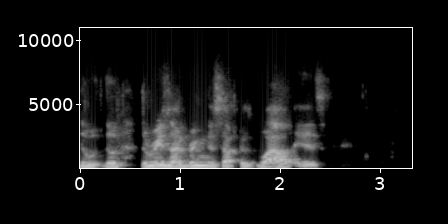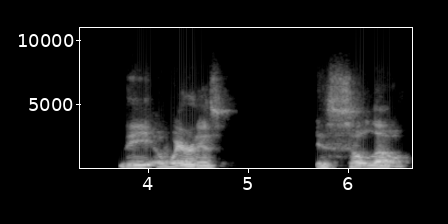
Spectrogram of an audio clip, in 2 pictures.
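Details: Adult man, apparently a stroke survivor, with aphasia; he presents ongoing talking as therapy for his aphasia, and a viewer notes improvement; aphasia.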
